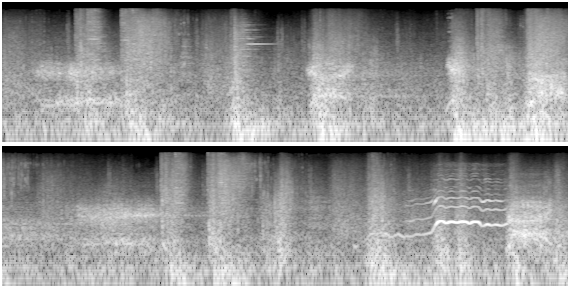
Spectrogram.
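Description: Heavy weapon blows thud and slash in quick bursts.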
